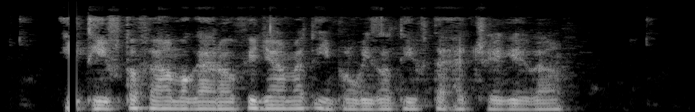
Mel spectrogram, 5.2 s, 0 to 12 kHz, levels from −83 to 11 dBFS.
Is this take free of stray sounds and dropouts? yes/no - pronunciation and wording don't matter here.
no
